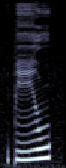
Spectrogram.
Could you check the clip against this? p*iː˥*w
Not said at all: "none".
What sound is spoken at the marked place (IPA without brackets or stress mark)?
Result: iː˨˥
